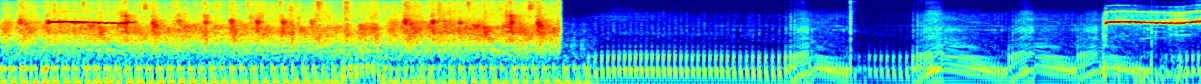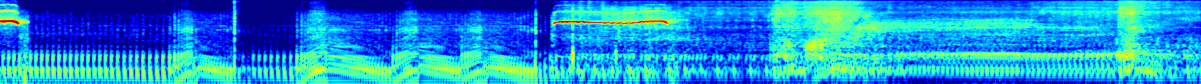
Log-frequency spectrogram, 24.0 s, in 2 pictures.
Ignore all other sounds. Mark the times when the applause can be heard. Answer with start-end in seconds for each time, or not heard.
0.0-5.7.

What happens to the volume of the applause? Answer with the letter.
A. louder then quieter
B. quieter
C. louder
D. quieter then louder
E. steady
E.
